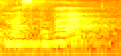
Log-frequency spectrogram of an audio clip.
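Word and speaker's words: Москва: In Russian, it's Moskva. Moskva. Yes. Then in English, it's Moscow.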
